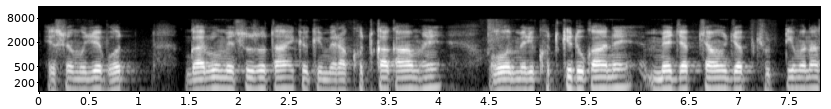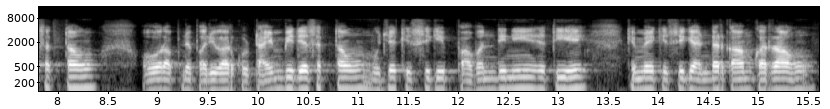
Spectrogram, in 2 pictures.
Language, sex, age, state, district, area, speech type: Hindi, male, 30-45, Madhya Pradesh, Ujjain, rural, spontaneous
